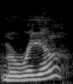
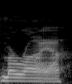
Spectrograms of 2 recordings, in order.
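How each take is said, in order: First: The middle vowel sounds like 'ee'. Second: The middle vowel sounds like 'eye'. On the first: This is how the spelling suggests it is said. "it does look like Maria" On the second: This is how it was said in New Zealand. "the way it was always pronounced in New Zealand is Mariah"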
